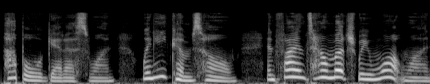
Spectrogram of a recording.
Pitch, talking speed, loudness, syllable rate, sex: 225 Hz, 225 wpm, -17 LUFS, 5.4 syllables/s, female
